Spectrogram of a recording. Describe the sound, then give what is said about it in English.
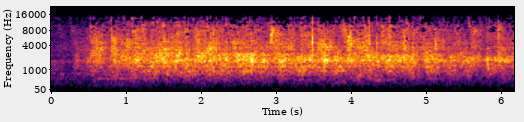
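A crowd claps steadily for several seconds as a group shakes a chain around, mixed with the rattling, clinking jangle of the chain, all at a fairly even, loud level with no talking. “So you guys shake that chain around a little bit, smile, applause.”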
